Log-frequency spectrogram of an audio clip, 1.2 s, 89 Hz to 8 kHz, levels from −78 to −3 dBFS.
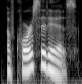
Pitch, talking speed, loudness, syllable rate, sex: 190 Hz, 195 wpm, -14 LUFS, 5.1 syllables/s, female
